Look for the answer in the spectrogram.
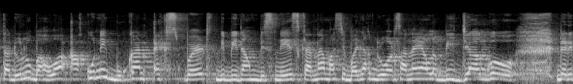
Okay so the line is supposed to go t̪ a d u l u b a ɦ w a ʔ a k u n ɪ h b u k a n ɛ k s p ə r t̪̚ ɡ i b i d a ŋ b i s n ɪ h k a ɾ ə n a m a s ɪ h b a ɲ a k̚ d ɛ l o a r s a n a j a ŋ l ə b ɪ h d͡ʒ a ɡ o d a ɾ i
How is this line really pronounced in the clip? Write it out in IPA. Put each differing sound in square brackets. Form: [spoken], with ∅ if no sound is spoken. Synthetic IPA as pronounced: t̪ a d u l u b a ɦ w a ʔ a k u n ɪ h b u k a n ɛ k s p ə r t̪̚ [d] i b i d a ŋ b i s n ɪ [s] k a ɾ ə n a m a s ɪ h b a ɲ a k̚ d [i] l [u] a r s a n a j a ŋ l ə b ɪ h d͡ʒ a ɡ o d a ɾ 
